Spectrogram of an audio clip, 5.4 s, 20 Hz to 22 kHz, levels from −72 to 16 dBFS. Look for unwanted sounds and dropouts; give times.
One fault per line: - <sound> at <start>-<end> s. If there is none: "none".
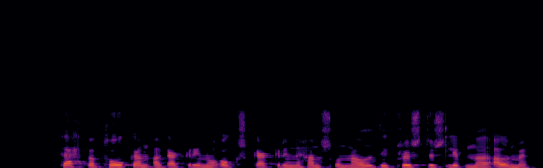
none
